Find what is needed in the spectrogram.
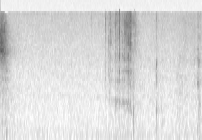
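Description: A brief, faint crunch of a French fry being chewed about a second in; otherwise near silence.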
